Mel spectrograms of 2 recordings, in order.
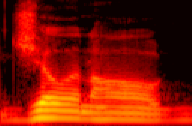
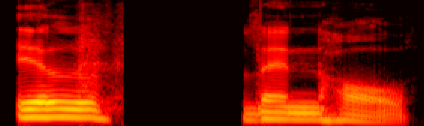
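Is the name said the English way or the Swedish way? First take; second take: English; Swedish. First: The name is said with an English pronunciation. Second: The name is said with a Swedish pronunciation. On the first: This is how people usually say it. The speaker calls it wrong. "I would say" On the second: This is how the family itself says it. The speaker calls it right. "It's Swedish"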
